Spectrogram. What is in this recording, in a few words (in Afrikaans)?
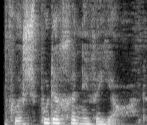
new year, afrikaans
